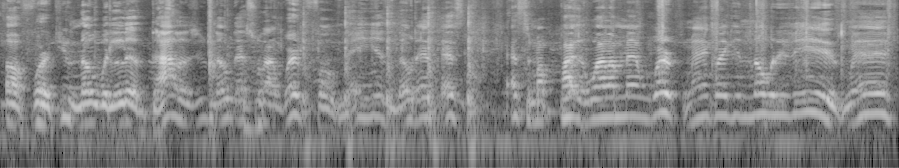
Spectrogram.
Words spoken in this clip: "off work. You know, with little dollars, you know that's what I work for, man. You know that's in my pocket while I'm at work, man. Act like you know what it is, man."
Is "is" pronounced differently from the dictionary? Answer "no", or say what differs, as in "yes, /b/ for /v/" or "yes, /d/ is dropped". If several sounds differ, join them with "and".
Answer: no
